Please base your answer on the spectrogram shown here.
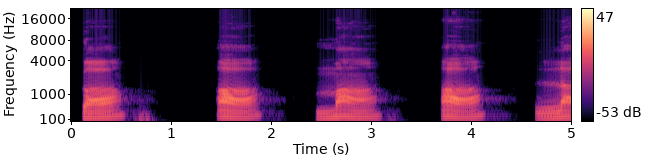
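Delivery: each sound क, अ, म, अ, ल said alone with a pause after it; name the letters one by one, crisply. Shown as a demonstration. Teacher to students, sounding out each letter separately. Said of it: "वो ध्वनि क्या क्या है".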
